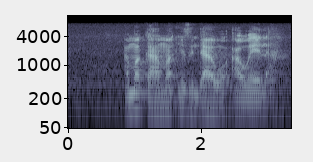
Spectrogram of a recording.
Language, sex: Zulu, male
